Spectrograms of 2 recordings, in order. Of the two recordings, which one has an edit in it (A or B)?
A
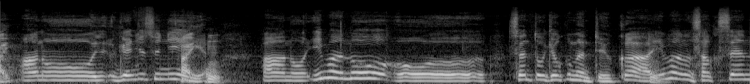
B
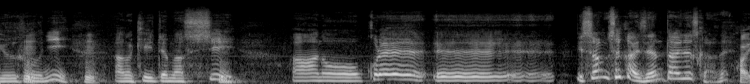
A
